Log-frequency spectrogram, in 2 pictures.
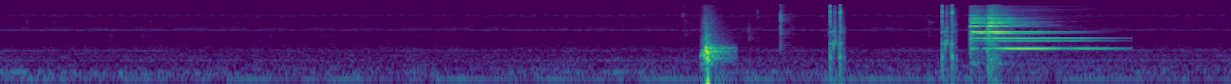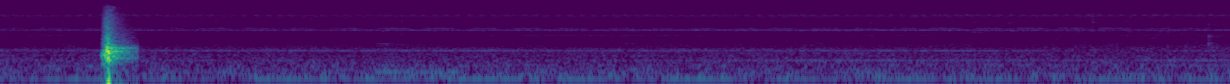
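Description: A sharp knock and two quick clicks, then a bright bell-like ding that rings out over about a second and a half, and one more knock a few seconds later: the click-and-bell sound effect of a subscribe-button animation.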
